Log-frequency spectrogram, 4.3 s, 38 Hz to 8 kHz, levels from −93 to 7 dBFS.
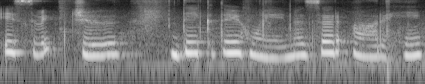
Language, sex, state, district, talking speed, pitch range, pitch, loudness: Punjabi, female, Punjab, Kapurthala, 100 wpm, 235-280 Hz, 255 Hz, -15 LUFS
